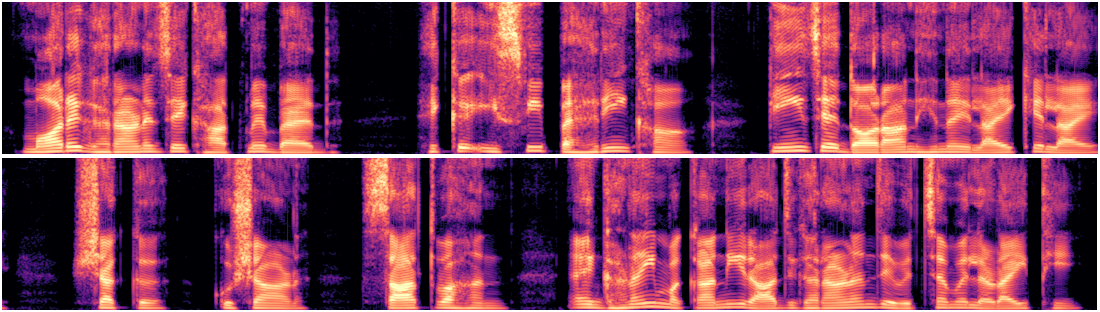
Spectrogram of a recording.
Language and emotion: Sindhi, neutral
